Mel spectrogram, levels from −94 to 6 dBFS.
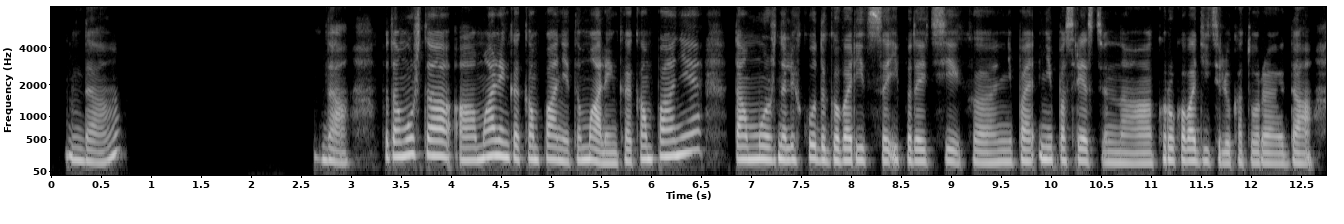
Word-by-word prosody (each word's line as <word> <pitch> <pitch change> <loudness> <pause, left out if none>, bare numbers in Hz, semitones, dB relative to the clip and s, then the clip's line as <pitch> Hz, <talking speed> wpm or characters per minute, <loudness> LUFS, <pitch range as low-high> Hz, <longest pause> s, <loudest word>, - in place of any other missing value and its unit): Да. 175 - -2 2.0
Да. 160 -5 -3 0.3
Потому 230 +3 +3
что, 240 -3 +3
а, 180 0 0
маленькая 220 -1 +4
компания- 185 -2 0
это 155 +4 -5
маленькая 160 -3 +1
компания. 230 - +2 0.3
Там 190 -1 +3
можно 190 0 +4
легко 185 +2 0
договориться 175 0 +1
и 180 +2 -2
подойти 165 -3 -2
к 150 0 -3
непо 155 +2 -2
непосредственно 155 -6 -1
к - - -25
руководителю, 170 -4 0
которая, 145 -2 -4
да 140 +2 -2
175 Hz, 110 wpm, -24 LUFS, 155-190 Hz, 2.0 s, маленькая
